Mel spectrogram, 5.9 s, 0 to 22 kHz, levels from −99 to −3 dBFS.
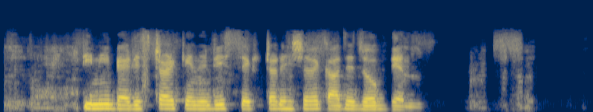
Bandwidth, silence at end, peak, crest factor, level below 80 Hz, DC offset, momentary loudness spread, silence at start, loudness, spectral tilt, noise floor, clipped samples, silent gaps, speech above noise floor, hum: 7.2 kHz; 0.7 s; -2 dBFS; 16 dB; -56 dBFS; under 0.1%; 23 LU; 0.05 s; -15 LUFS; -7 dB/octave; -86 dBFS; under 0.1%; none; 71 dB; none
